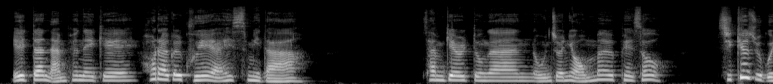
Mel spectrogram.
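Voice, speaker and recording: A woman's voice: lowish voice, a little mellow. A woman reading a first-person story aloud and voicing herself in emotional radio-drama scenes. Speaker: narrator and heroine.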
